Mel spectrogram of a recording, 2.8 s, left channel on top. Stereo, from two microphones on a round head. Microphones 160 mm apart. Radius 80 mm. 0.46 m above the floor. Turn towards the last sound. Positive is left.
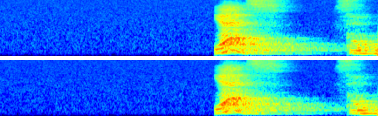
turn(degrees=15)  # may be behind; listen again after turning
